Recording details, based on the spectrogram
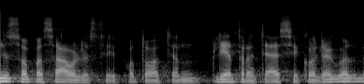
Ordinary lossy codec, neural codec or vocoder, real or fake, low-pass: AAC, 64 kbps; none; real; 9.9 kHz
